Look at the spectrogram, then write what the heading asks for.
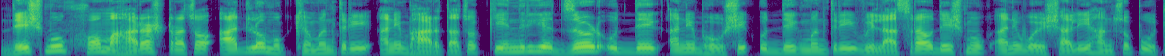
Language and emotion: Goan Konkani, neutral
